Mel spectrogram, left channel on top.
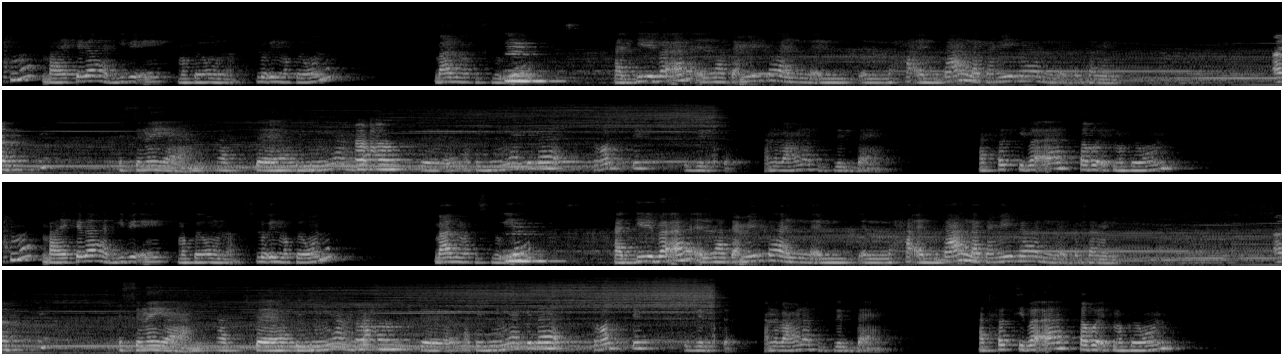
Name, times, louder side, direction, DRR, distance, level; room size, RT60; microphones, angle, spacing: voice 1, 0.0-3.4 4.3-5.3 6.1-11.2 13.2-13.4 14.0-16.5 17.0-20.1 20.4-21.7 22.6-24.6, right 4 dB, 45° right, 9 dB, 0.5 m, -29 dB
voice 2, 5.0-5.6 12.7-13.0 16.3-16.8, left 2 dB, 45° left, 8 dB, 0.9 m, -24 dB
sound 1, 5.0-19.9, right 2 dB, 90° right, 1.4 m, -38 dB
13.5 x 7.5 x 6.5 m, 0.86 s
head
